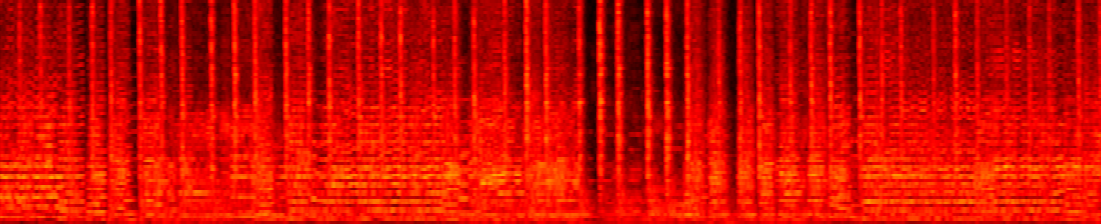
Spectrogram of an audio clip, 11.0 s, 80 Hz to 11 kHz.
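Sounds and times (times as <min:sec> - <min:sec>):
clarinet: 0:00.0 - 0:11.0
saxophones: 0:00.0 - 0:11.0
violin: 0:00.0 - 0:11.0.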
